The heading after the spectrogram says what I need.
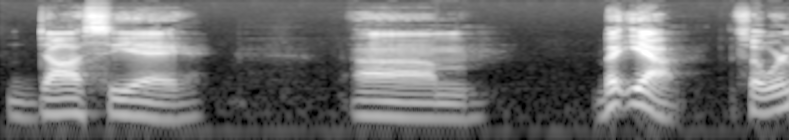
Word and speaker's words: Dossier: r some people say doer some people say dosier I think it's dossier um but yeah so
